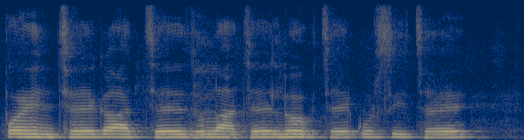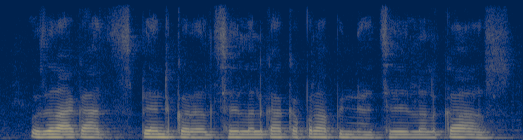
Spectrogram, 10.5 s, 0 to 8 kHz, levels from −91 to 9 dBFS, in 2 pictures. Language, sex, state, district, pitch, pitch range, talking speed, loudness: Maithili, male, Bihar, Madhepura, 170 Hz, 165-175 Hz, 120 wpm, -27 LUFS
